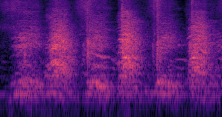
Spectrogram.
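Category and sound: crowd, audience applause and cheering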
